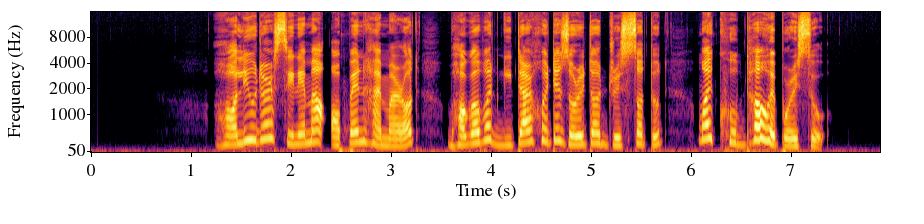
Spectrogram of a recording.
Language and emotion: Assamese, angry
